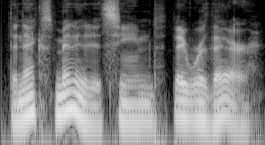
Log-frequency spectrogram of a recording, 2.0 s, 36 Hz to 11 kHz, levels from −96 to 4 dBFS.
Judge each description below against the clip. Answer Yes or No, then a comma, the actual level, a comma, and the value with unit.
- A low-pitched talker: Yes, low, 100 Hz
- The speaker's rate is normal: No, fast, 240 wpm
